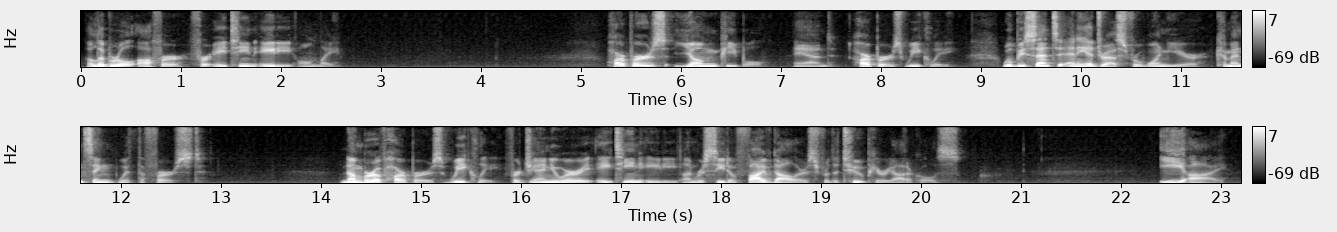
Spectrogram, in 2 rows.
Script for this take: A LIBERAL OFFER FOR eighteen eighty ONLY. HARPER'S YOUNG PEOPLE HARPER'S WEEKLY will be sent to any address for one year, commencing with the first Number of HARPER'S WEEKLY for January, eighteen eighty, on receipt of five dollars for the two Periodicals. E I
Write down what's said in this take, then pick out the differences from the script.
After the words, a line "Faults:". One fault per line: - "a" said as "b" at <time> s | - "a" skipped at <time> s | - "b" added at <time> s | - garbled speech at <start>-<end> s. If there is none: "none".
A LIBERAL OFFER FOR eighteen eighty ONLY. HARPER'S YOUNG PEOPLE and HARPER'S WEEKLY will be sent to any address for one year, commencing with the first Number of HARPER'S WEEKLY for January, eighteen eighty, on receipt of five dollars for the two Periodicals. E I
Faults:
- "and" added at 7.1 s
